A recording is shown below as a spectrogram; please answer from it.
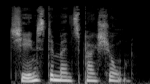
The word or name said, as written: tjenestemandspension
